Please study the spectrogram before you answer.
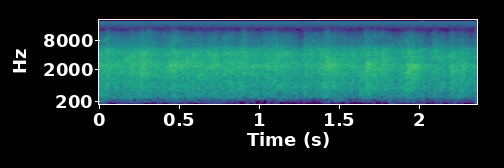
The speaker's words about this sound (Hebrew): אני חושב שמגיע להם עוד סבב של מחיאות כפיים לאומניות, כן כן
